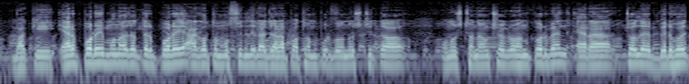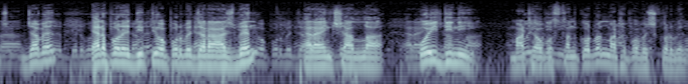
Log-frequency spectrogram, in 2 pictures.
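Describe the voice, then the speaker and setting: Against noticeable background noise, a man speaks at a fairly high pitch with fairly even intonation. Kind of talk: on-location report and street interviews. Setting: outdoors at a large religious gathering site by the road.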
